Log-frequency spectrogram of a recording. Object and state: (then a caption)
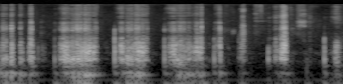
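Clay-coated soap bar being scraped. A thin metal spatula scrapes and digs into the powdery beige clay crust on a small, solid, translucent amber glycerin soap bar held in the hand, and crumbs fall around it. Quick dry scratchy ticks give way to three longer, gritty rasping scrapes, then more short scratches and crunchy picks that stop abruptly.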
